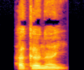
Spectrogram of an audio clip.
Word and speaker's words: 儚い: 日语将这个蒙字用作形容词，一直短暂无常，又指虚幻而不可靠，如人发梦，念作 hakanai hakanai。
